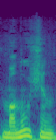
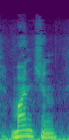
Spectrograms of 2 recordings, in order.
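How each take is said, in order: First: The name has a vowel between n and ch. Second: The name has no vowel between n and ch. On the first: This is how people there say the name. "вот Манучин они его называют" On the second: This is how the name is spelled. "Вообще пишется Манчин"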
